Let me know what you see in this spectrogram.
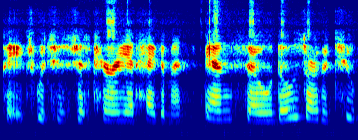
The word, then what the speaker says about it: Hageman: Okay, so I am back, and we actually have Harriet Hageman, and I'm pronouncing the last name correct, Hageman? – Hageman.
